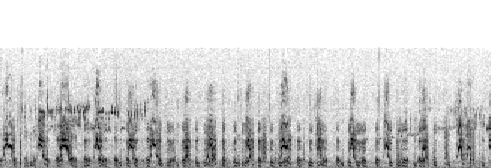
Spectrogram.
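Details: A chukar partridge utters repeated clucking chucks at about two per second, mixed with thin high squeaky notes and steady background hiss.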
